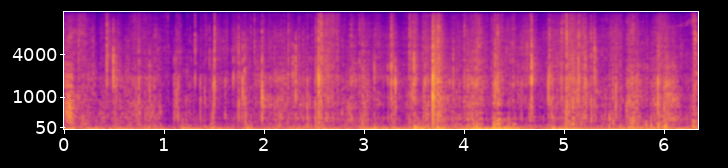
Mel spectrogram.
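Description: Yellow padded paper mailer being torn open by hand: dense crinkling and crackling of the paper, with many small sharp snaps throughout.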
